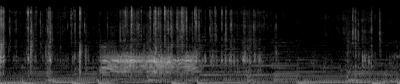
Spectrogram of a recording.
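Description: Peanuts tipped from a plastic snack packet into the mouth and crunched, the packet crinkling, over steady background music. The clicks and crackles come mostly in the first two and a half seconds.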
